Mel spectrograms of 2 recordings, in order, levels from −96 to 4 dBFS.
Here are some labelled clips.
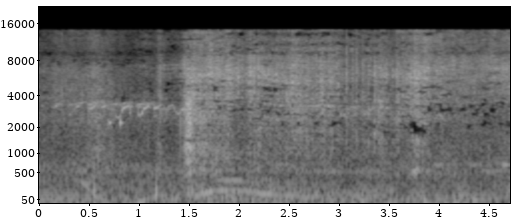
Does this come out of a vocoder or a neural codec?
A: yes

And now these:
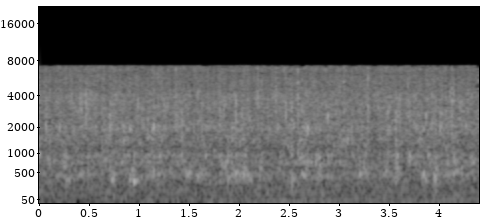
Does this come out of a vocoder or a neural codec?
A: no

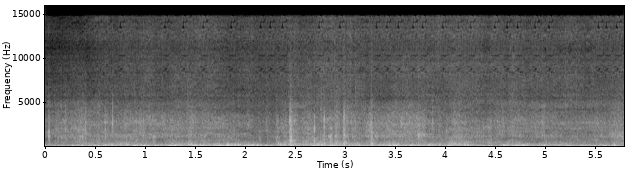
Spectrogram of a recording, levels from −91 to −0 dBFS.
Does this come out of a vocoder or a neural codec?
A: yes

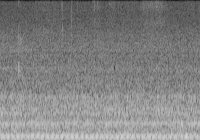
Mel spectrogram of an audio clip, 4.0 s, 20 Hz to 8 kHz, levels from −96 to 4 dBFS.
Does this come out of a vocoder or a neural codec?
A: no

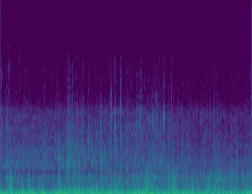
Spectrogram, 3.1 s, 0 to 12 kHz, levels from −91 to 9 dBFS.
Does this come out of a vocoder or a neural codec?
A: no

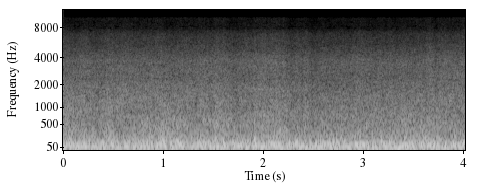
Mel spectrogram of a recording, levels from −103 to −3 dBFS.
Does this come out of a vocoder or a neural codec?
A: no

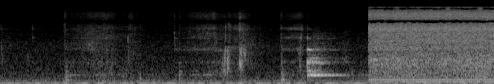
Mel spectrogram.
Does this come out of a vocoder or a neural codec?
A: yes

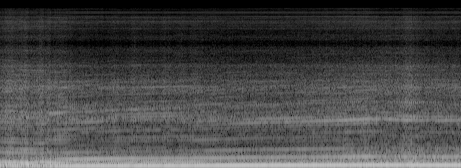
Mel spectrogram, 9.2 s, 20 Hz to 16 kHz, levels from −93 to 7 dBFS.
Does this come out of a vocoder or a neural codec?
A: no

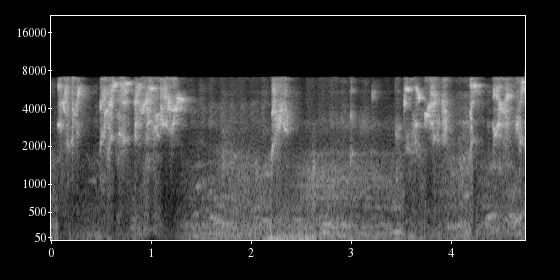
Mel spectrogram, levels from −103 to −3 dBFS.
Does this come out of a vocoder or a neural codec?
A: yes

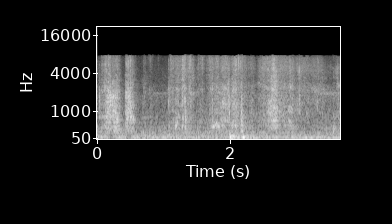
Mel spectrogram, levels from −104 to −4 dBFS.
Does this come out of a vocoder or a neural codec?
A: no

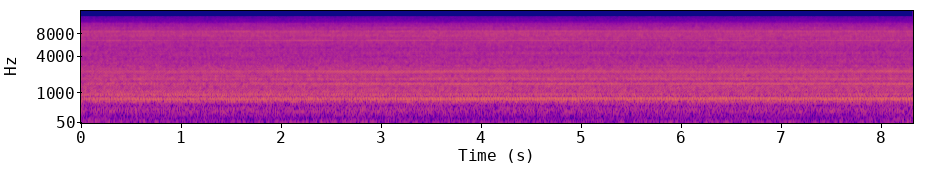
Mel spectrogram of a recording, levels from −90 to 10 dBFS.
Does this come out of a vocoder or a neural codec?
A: yes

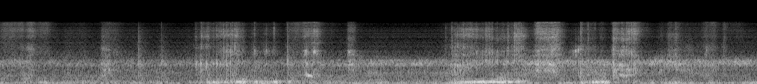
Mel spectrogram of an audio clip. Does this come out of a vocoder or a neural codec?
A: yes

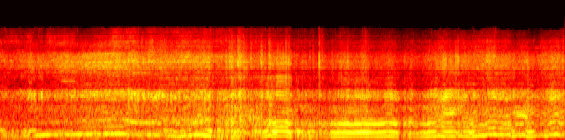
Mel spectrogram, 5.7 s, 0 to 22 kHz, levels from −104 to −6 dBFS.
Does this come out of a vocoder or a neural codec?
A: no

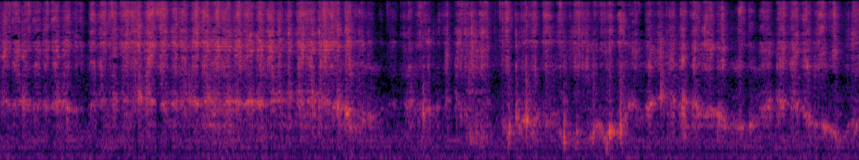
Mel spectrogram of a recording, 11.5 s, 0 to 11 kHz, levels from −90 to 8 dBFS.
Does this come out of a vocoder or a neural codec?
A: no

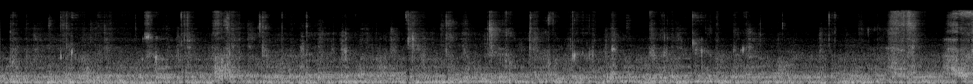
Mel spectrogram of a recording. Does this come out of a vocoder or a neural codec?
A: yes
